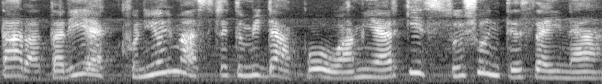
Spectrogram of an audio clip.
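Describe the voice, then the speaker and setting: Greedy, excitable village wife, Bangladeshi accent, very high animated cartoon delivery, faint music underneath. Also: female voice, a little fast. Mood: scolding. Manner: shrill nagging, dramatic exclamations. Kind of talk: exaggerated cartoon voice acting.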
